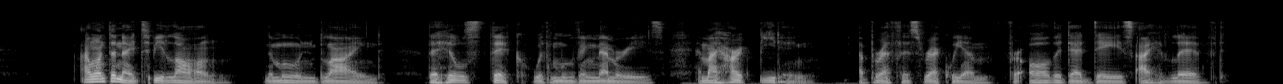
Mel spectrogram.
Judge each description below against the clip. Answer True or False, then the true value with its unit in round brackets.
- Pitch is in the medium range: False (80 Hz)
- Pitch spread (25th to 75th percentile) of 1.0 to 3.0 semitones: True (2.4 semitones)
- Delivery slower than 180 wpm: True (145 wpm)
